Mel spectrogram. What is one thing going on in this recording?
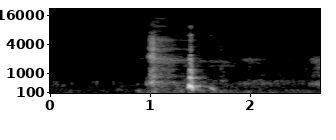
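A woman laughs briefly.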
